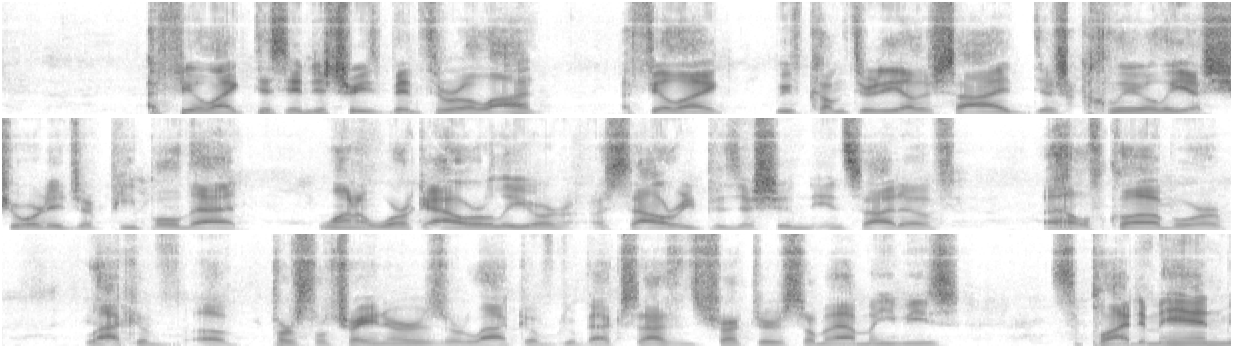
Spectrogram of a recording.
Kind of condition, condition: setting, busy venue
